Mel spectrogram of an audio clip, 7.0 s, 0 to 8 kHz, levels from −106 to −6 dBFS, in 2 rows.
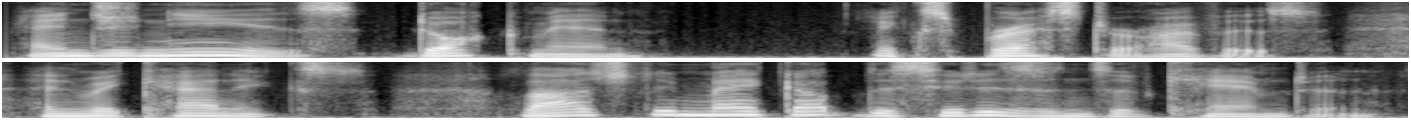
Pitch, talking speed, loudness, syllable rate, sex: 135 Hz, 110 wpm, -18 LUFS, 4.4 syllables/s, male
